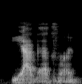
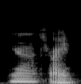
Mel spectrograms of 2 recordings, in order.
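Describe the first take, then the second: First: Said in the usual way. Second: Higher sing-song yeah that's right; high breezy "Yeah, that's right."; demo of own reply. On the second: Shown as a demonstration. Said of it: "Just like that".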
